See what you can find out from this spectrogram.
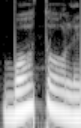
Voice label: "botol", Wamesa; bottle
